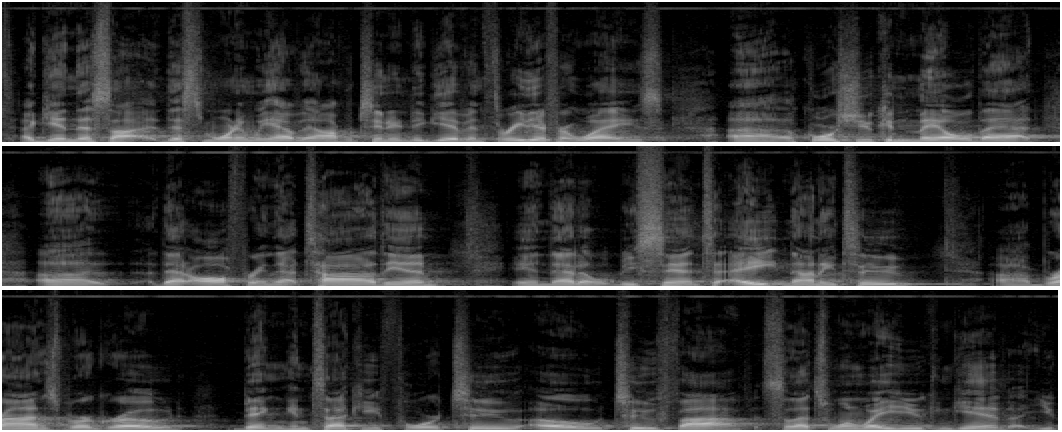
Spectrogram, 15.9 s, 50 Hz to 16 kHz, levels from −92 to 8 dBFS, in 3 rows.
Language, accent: English, American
